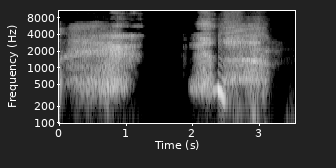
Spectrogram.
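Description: A sampled human yawn: two loud, breathy exhalations, each lasting over a second, separated by a short silence, with the second one rising into a strained vocal note.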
